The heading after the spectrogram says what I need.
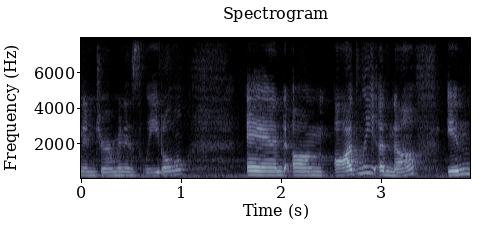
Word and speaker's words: Lidl: video for lidl um i've also heard it pronounced lydle um but i looked it up on the internet before doing this video and it says that the connect pronunciation in german is lethal and um oddly enough in the store um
